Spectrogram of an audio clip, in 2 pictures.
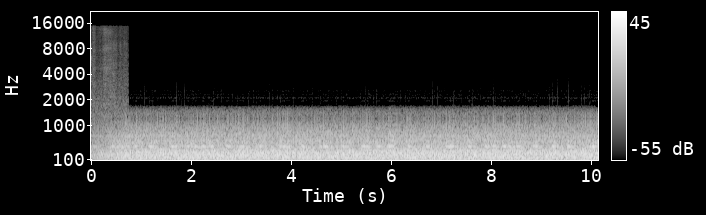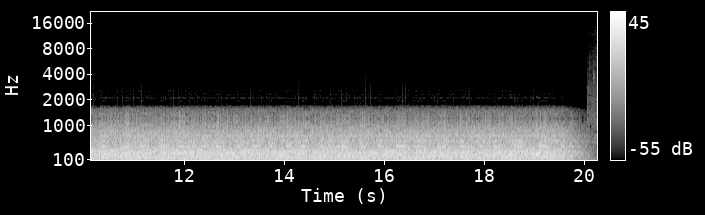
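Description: Circular saw running steadily, heard muffled with its highs cut off and a steady whine under the noise; it stops abruptly near the end.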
